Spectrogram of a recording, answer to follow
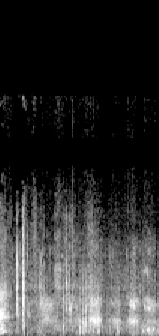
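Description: A nine-month-old baby making a few short vocal sounds right at the microphone, with knocks and rubbing from the camera being handled. The loudest knock comes at the very start.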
